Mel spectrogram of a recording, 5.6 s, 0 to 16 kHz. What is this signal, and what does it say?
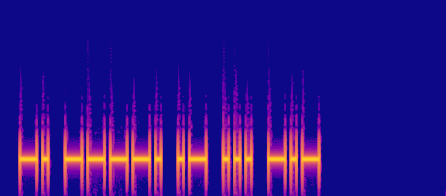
Morse code, heard as a keyed tone, about 20 wpm, 700 Hz. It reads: N9ASK
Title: Speed Racing - USA Call Signs 17wpm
